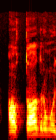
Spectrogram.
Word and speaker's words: Autódromo: I'm Brazilian, so this track is in Brazil, so we usually pronounce that as Autódromo de Interlagos. That's the native way to pronounce the track's name.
